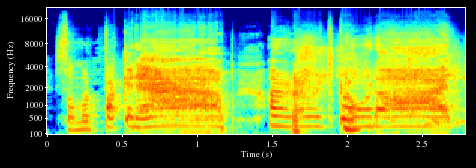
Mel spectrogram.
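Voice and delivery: high, loud frantic shout; panicked shout. Retold or imitated. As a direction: yell for help like she's in real danger. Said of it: "she's like".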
